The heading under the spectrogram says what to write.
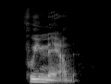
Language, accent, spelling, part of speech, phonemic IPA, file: French, France, fouille-merde, noun, /fuj.mɛʁd/, LL-Q150 (fra)-fouille-merde.wav
- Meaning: muckraker (a scandal-mongering person who is not driven by any social principle)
